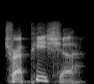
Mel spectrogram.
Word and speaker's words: Trapiche: It's Trapiche. Think of Propecia. – I was gonna say. – With the T.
